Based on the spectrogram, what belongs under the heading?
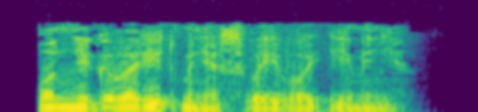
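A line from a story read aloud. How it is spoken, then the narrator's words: Timid answer. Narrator (Russian): Альдонса робко ответила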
